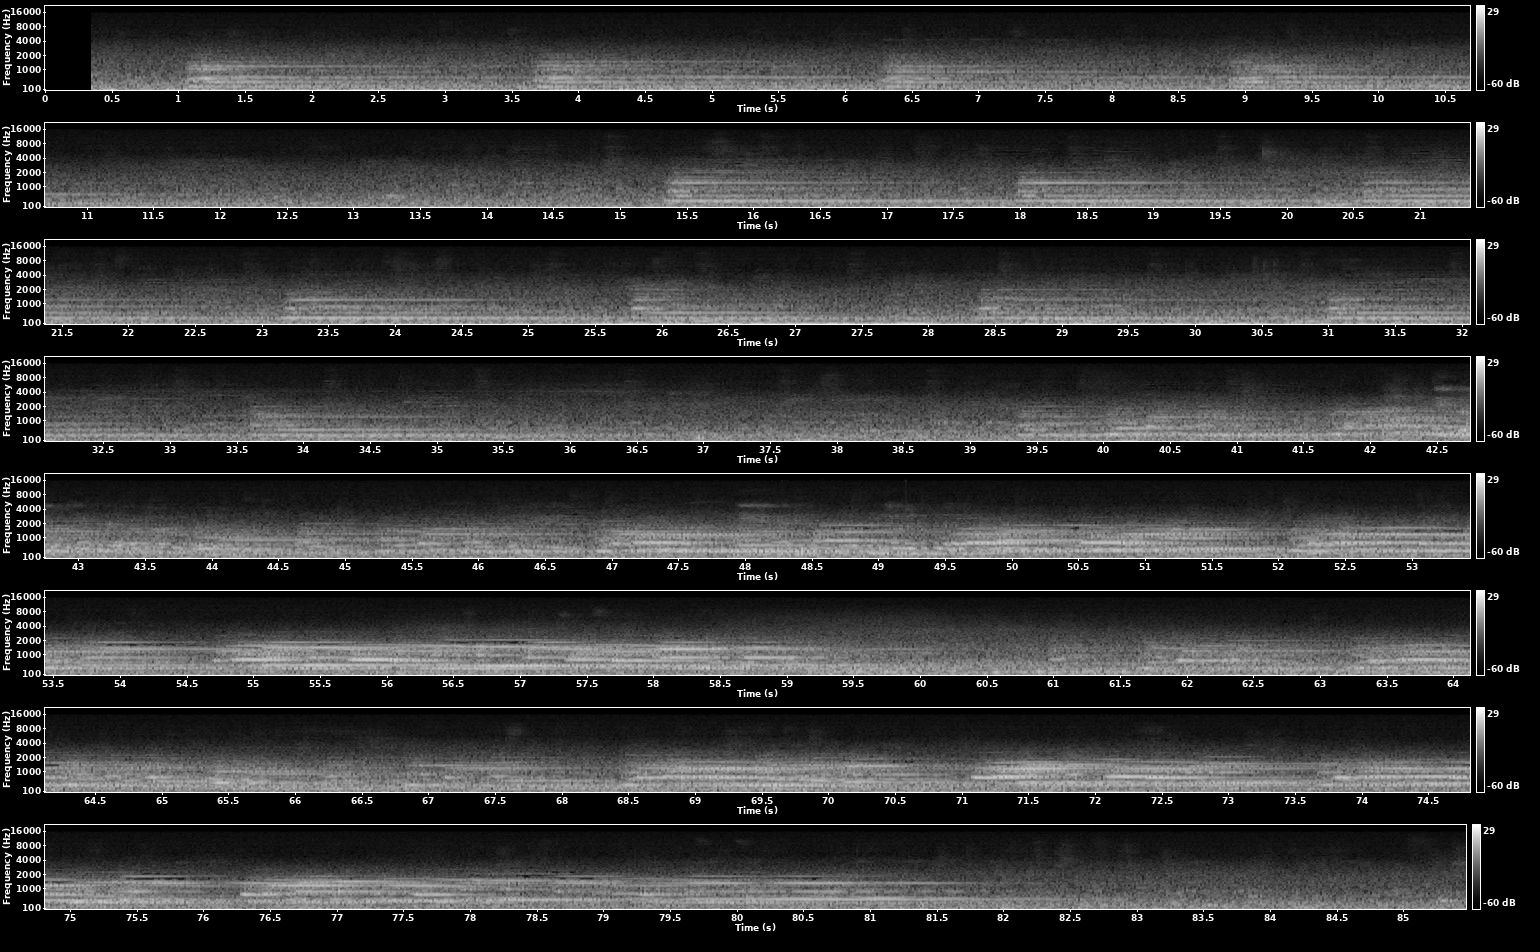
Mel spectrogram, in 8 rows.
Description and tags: Recording of the 20h bell ring of Sagrada Familia church in Barcelona. Recorded at a bedroom in the 6th floor of a building close to the cathedral at April 25th 2008, using a pair of Sennheiser ME66 microphones in a Tascam DAT recorder, using a XY figure.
